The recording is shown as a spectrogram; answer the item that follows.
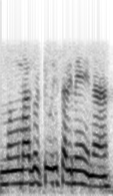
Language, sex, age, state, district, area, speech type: Marathi, female, 30-45, Maharashtra, Washim, rural, conversation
